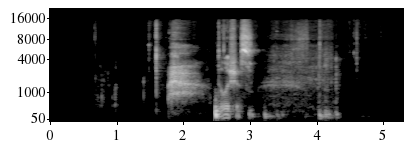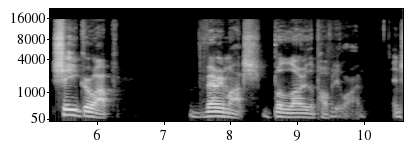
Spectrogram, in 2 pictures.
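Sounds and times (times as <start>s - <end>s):
person sipping hot coffee: 0.7s - 2.3s
speech: 2.6s - 3.4s, 5.5s - 6.4s, 7.4s - 10.5s.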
